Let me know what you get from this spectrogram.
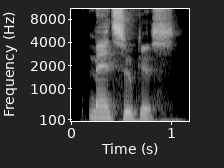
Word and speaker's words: Mantzoukas: How do you say his name? – Mantzoukas. So Mantzoukas. – Is that the Greek? – Yeah.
